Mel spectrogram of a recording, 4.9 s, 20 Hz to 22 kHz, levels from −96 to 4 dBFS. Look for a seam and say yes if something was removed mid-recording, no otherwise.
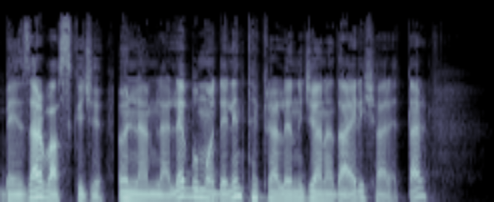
yes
